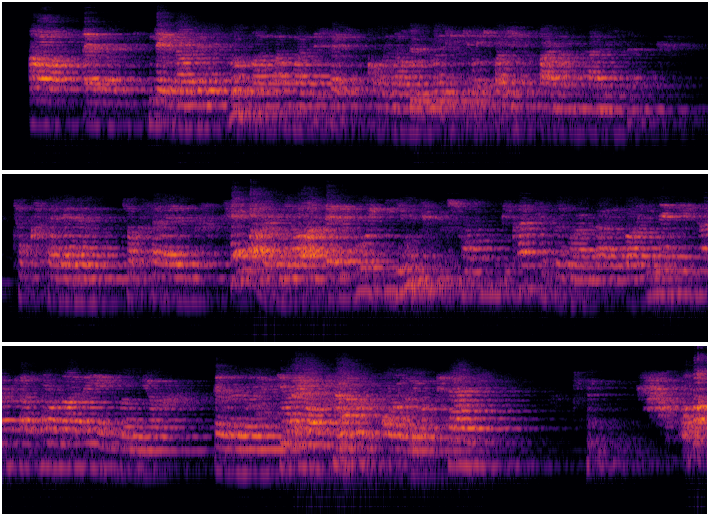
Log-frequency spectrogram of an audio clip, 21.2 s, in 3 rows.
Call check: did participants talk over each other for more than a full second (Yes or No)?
Yes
